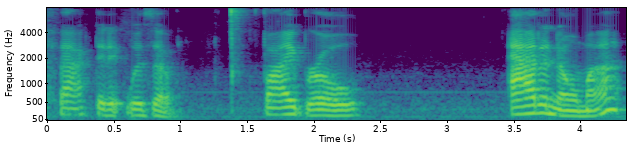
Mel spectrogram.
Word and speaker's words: fibroadenoma: that it was a fibro adenoma I think I was mispronouncing it my last video fibroadenoma um and it's my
